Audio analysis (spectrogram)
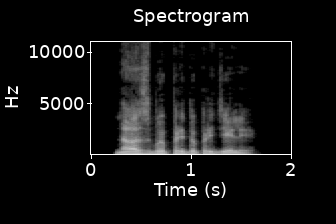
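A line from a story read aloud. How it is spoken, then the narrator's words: Skeptical snort. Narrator (Russian): хмыкнул старший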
